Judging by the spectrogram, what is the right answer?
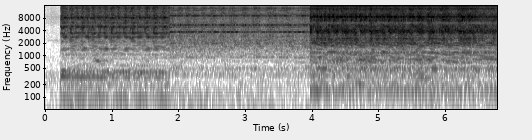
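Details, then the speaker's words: Direct-drive smart trainer freehub coasting before it is greased, since some trainers ship with almost dry freehubs: fast, even dry clicking that slows as the wheel coasts; the pawls are ticking loudly over the engagement teeth. "noise you're hearing there is the freehub ticking away. It's the poles on the freehub ticking up against the engagement teeth as you're coasting along."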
